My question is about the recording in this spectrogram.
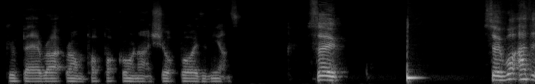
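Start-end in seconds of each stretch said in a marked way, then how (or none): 0.1-3.0 rattled-off ritual formula, much softer; tossed-off chant, dropping away; quick mumbled incantation. Acted. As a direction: rote clearing phrase, murmured. Recites clearing statement.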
